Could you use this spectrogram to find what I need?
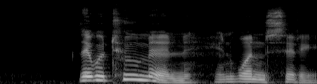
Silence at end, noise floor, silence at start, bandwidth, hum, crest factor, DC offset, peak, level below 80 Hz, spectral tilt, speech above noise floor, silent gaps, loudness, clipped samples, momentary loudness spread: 0 s; -67 dBFS; 0.8 s; 15.5 kHz; none; 18 dB; under 0.1%; -10 dBFS; -56 dBFS; -5.5 dB/octave; 41 dB; none; -26 LUFS; under 0.1%; 12 LU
